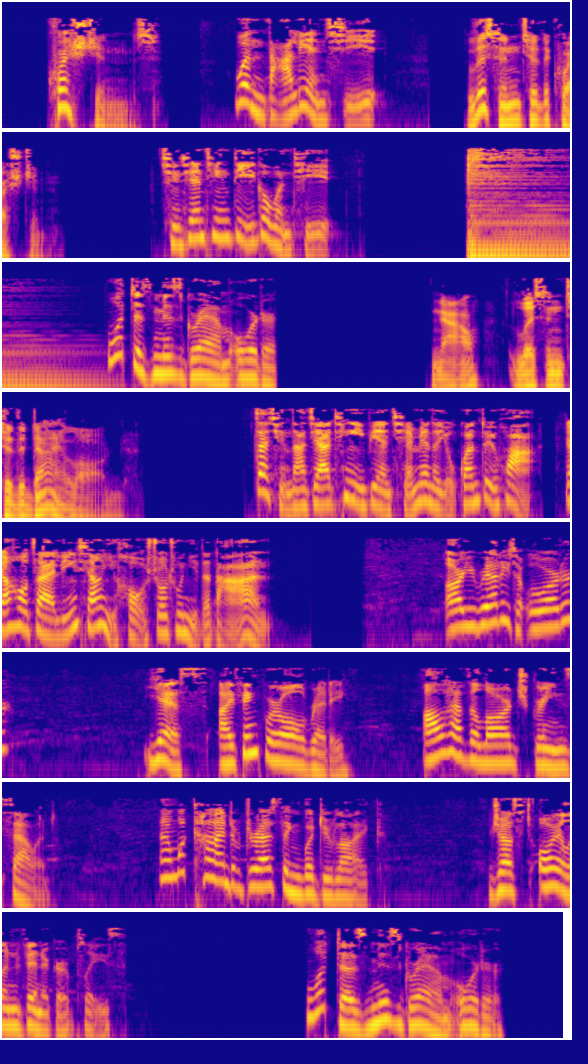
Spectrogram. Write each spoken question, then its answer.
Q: What does Ms. Graham order?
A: She orders a large green salad with oil and vinegar dressing.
